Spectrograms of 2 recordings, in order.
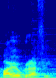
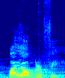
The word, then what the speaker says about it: biography: This word is not biography. The second syllable is stressed, and this word is pronounced biography. Again, this word is biography.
